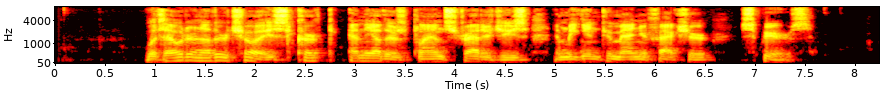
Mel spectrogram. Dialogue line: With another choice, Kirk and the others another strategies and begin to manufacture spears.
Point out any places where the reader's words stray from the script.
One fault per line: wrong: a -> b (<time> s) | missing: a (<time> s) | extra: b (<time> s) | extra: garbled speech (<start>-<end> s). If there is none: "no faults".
wrong: With -> Without (0.9 s)
wrong: another -> plan (3.5 s)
